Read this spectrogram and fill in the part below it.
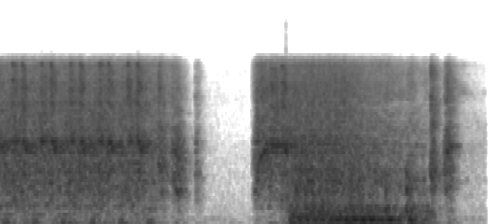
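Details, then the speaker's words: Adventure motorcycle cold start with the choke cable pulled: catches quickly and runs two seconds, cuts briefly, then fires again and revs cleanly; a normal choked cold start. "Oh yeah, my neighbors would cry. But she starts up. That was an actual cold."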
